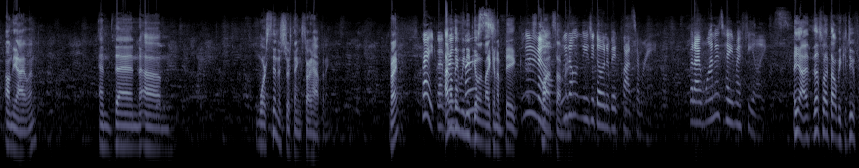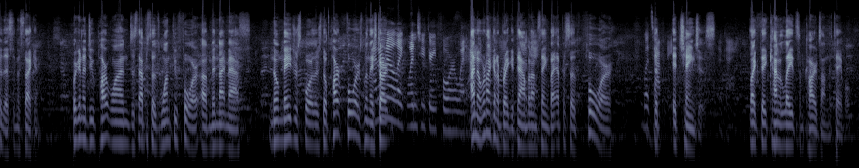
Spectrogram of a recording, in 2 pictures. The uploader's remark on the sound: This episode was recorded over drinks and dinner at The Independent Bar and Cafe in Tampa, Florida.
